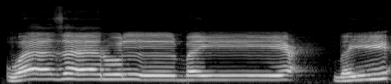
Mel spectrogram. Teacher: Terus alif lam di sini ada sukunnya, ada tanda sukunnya berarti alqamariyah seperti itu. Wazarul bai bai panjang boleh dua boleh empat boleh enam ketukan. Karena mad lin atau mad layyin seperti itu.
